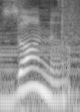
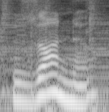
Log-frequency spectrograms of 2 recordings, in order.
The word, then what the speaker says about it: Sonne: But in most of the cases, the letter S sounds like Z. Like for example, if I say the word Sonne, you don't say it like Sonne, but you say Sonne.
